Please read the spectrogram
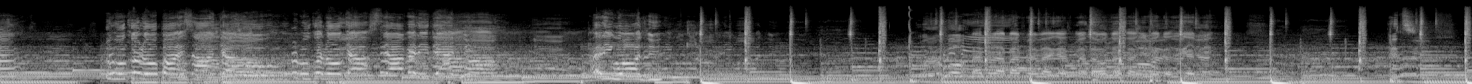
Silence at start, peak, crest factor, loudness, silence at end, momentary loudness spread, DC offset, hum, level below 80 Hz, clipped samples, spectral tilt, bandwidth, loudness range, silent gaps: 0 s; 0 dBFS; 14 dB; -15 LUFS; 0 s; 7 LU; under 0.1%; none; -20 dBFS; under 0.1%; -5 dB/octave; 15.5 kHz; 3 LU; none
